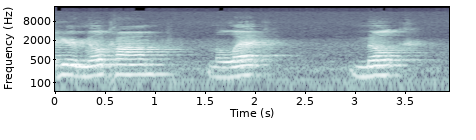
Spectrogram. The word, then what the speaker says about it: Molech: This word right here, Milcom, Molech, milk, the actual way that name is pronounced is Mulk.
